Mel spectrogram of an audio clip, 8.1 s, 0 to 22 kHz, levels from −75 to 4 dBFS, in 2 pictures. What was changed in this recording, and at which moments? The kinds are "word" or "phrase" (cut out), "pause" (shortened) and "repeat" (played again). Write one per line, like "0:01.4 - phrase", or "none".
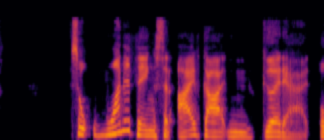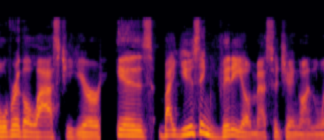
0:01.6 - word
0:03.3 - word
0:05.3 - word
